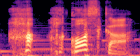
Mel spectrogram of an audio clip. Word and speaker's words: Hakosuka: The hak I would not call it a hakoska.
